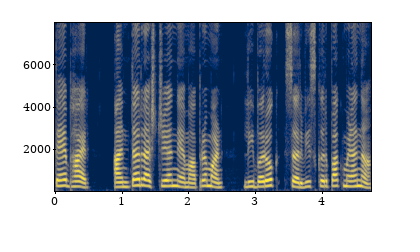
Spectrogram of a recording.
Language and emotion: Goan Konkani, neutral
